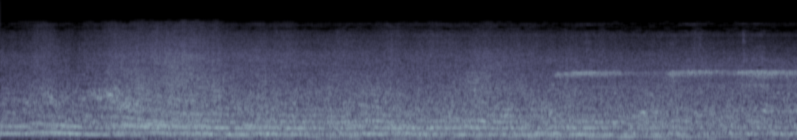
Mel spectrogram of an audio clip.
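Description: World Touring Car race cars lapping the Macau street circuit, engines droning loudly and continuously with rising and falling pitch as the pack passes, a commentator talking over the roar.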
